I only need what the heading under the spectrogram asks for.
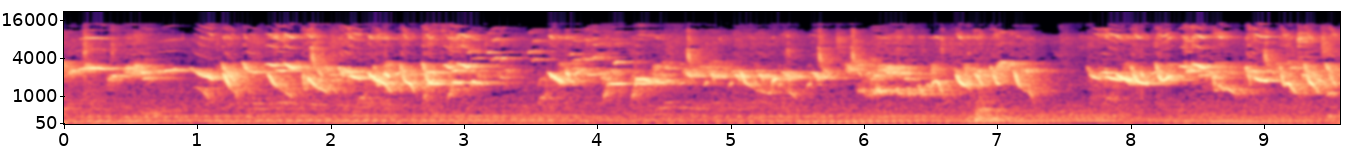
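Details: White-rumped shama heard in a long, busy stream of quick warbling notes, chattering slurs and short whistles, barely pausing, one brief lull near the end.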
